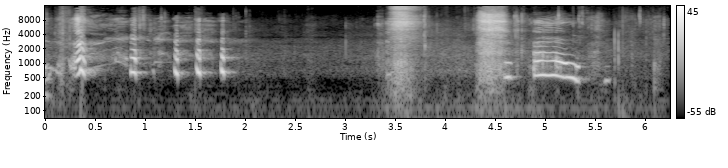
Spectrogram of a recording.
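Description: A woman giggling in short, quick bursts, then, after a short pause, two loud crunches about a second apart as a crunchy gluten-free pretzel is bitten, followed by a brief vocal sound.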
